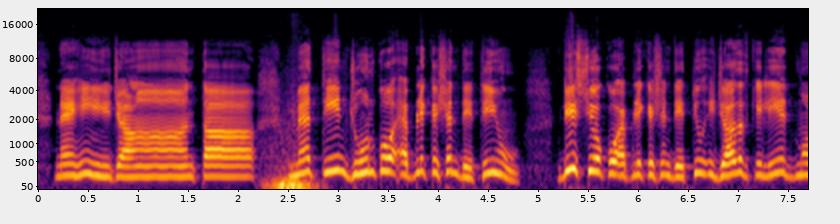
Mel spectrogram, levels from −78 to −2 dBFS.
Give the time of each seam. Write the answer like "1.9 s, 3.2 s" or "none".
2.3 s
